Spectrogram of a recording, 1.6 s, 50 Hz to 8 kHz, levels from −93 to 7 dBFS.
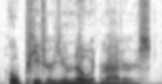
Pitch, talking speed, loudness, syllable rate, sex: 115 Hz, 220 wpm, -17 LUFS, 5.9 syllables/s, male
